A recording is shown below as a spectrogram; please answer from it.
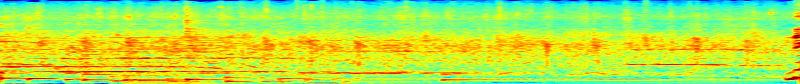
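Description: Soft live worship-band music, held keyboard chords over a bass line that moves through several notes and then settles on one sustained low note about halfway through.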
